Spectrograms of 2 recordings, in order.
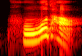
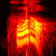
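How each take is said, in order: First: It is said in standard Mandarin. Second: It is said in a Beijing accent.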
